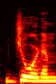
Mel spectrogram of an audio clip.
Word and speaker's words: Bjordan: I'm the bad influence that you need in your life, Bjordan, and remember, I'm Jordan with a B because the B is silent.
